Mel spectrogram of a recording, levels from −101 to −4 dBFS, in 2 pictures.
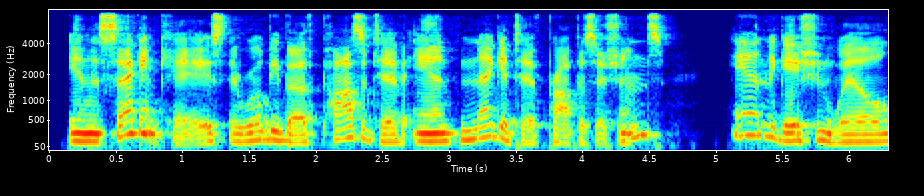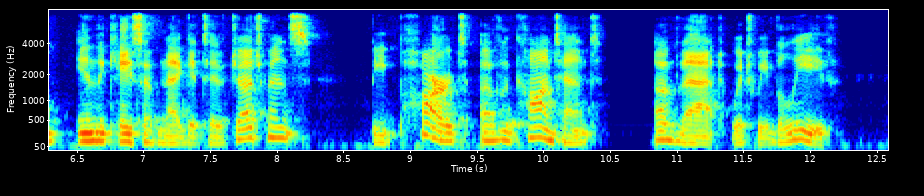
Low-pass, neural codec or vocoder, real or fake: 7.2 kHz; codec, 16 kHz, 16 kbps, FunCodec, trained on Chinese and English, 50 frames a second; fake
